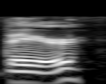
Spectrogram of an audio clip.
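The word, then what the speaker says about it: Bexar: San Antonio judge of Bear County even though it's spelt with an X in the middle it's pronounced bear he always thought it was pronounced Beck sir I did as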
